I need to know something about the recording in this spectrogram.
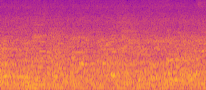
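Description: Indistinct background chatter of a busy restaurant over steady room noise and a low hum.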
